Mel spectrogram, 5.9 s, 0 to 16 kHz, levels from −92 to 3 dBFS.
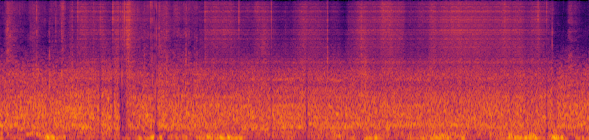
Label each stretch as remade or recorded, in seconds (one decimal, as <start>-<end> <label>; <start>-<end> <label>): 0.0-0.7 recorded; 0.7-1.3 remade; 1.3-2.0 recorded; 2.0-5.5 remade; 5.5-5.9 recorded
